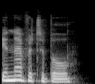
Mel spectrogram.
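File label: "inevitable", British English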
